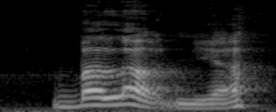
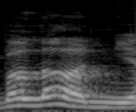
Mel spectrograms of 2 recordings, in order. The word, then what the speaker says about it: Bologna: It is a sausage derived from the Italian mortadella, a similar looking finely ground pork sausage named after the city of Bologna.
